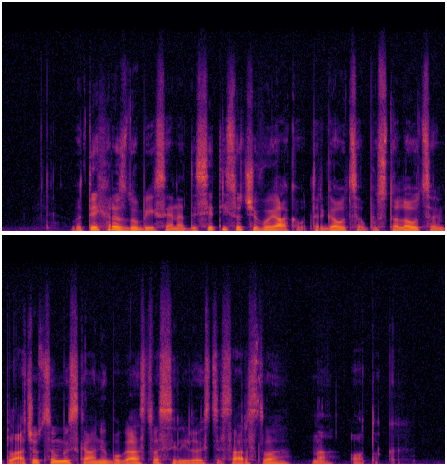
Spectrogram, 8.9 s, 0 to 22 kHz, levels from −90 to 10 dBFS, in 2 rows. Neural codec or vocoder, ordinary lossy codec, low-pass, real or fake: none; none; 19.8 kHz; real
